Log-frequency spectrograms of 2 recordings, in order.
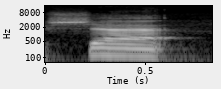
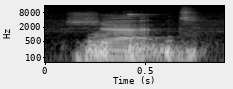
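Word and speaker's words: شاة: when you do that, it's going to sound like shat with a hamza, and there's another word similar to it. So the majority of times that they're going to pronounce it, they're going to pronounce it as a ta, shat, to let you know that it's a ta marbuta there, right? And let you know what word they're talking about.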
